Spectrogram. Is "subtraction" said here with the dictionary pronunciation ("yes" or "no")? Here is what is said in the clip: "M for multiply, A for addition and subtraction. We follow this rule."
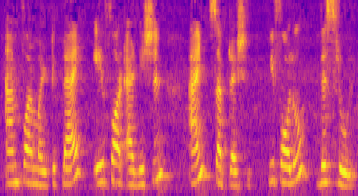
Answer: no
